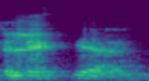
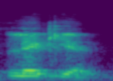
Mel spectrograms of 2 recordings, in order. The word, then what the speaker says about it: LeCuan: LeCuan, I think, is that the right pronunciation of your name? So is Lekian. That is Lekian. Okay, I stand corrected.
